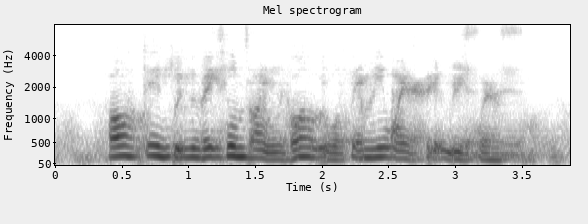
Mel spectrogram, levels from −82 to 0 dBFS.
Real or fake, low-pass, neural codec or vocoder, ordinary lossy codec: fake; none; codec, 16 kHz, 0.5 kbps, FreqCodec, larger model; none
